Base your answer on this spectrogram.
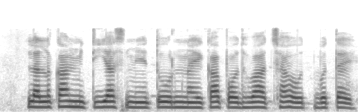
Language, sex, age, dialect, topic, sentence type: Magahi, female, 18-24, Central/Standard, agriculture, question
